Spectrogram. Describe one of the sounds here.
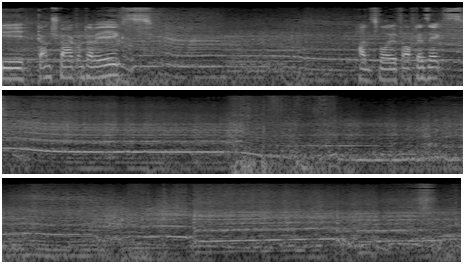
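A racing car engine roars and revs steadily, rising and falling as it shifts gears.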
